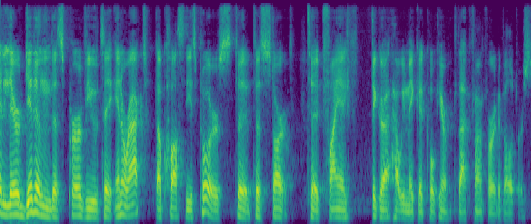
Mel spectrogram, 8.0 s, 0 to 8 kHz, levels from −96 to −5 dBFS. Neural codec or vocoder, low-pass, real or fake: codec, 24 kHz, 0.9 kbps, WavTokenizer, medium speech release version 1; 7.2 kHz; fake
